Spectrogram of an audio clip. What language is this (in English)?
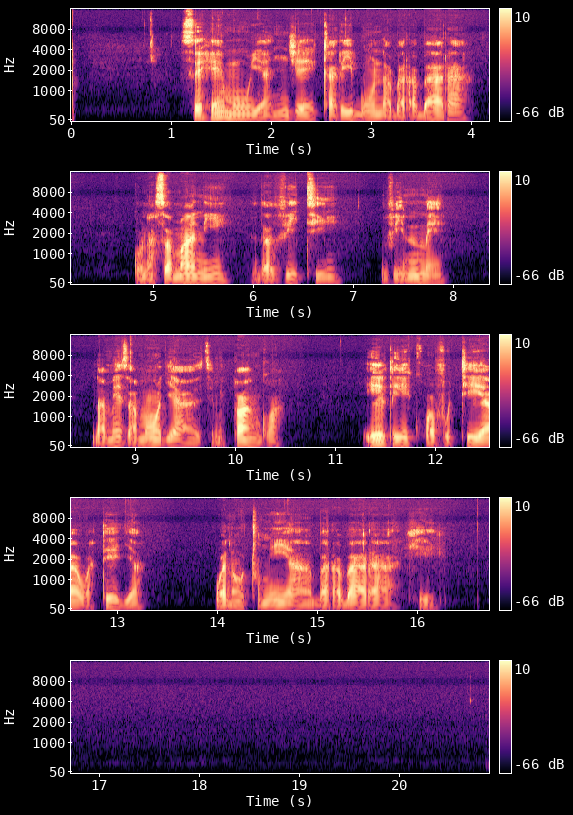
Swahili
